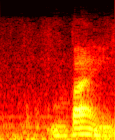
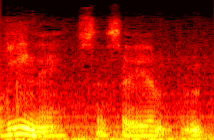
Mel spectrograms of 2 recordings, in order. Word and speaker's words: Vine: Ahora, la palabra parousia significa, en el diccionario, esto lo saqué del diccionario Vine o Vine, se escribe B corta o V I N E, el diccionario de Vine, ¿ya?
